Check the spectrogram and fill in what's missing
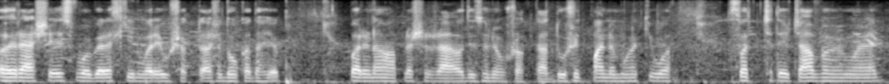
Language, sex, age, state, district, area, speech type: Marathi, male, 18-30, Maharashtra, Nashik, urban, spontaneous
